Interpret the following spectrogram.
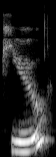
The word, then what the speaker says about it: Pugh: Sorry, I'm terrible about pronunciations. Timothy Chalamet, Zendaya, Austin Butler, and it's actually Florence Pugh.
